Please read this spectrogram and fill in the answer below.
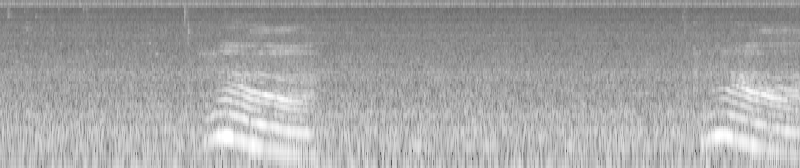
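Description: A person groaning in pain twice, each a drawn-out low 'oh' about a second long that rises briefly, then falls in pitch, from a hand hurt by a hot stove burner.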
